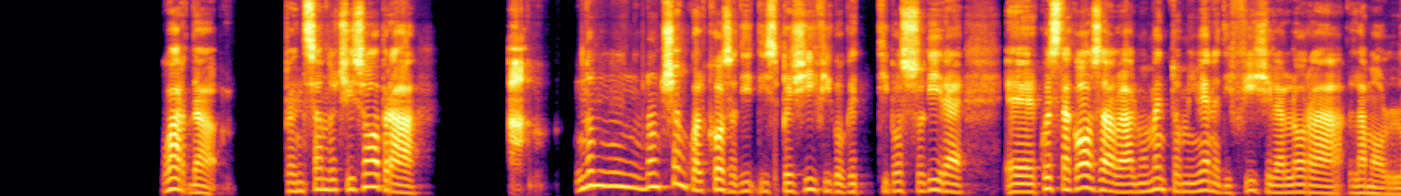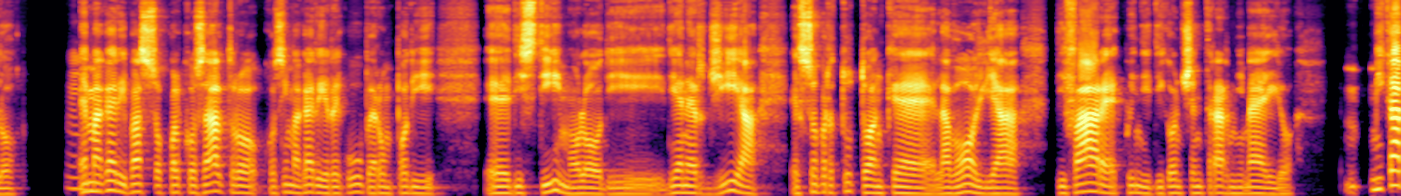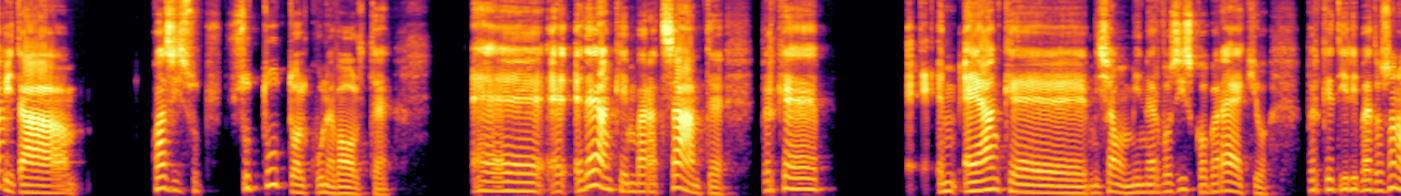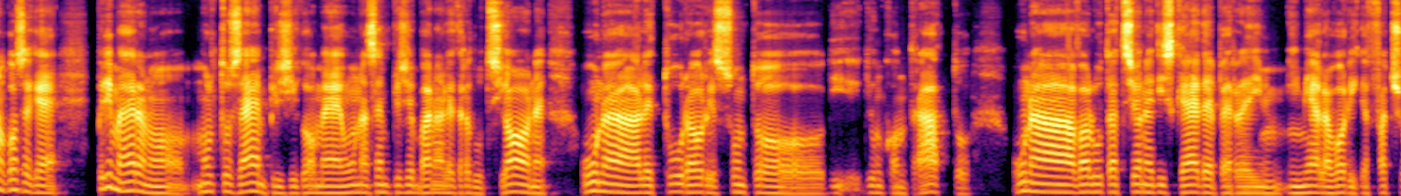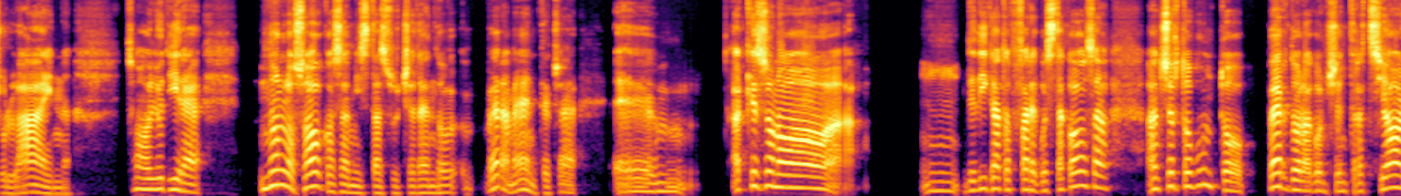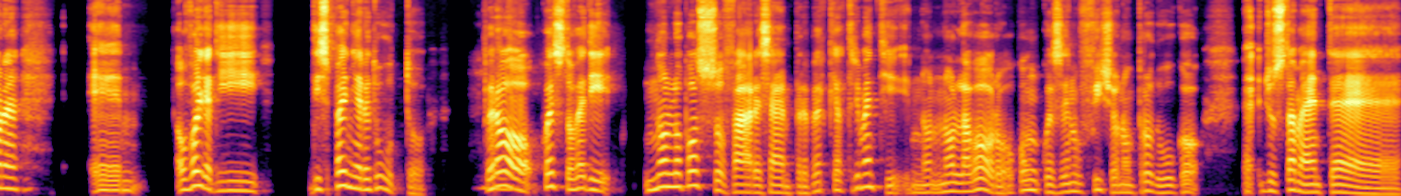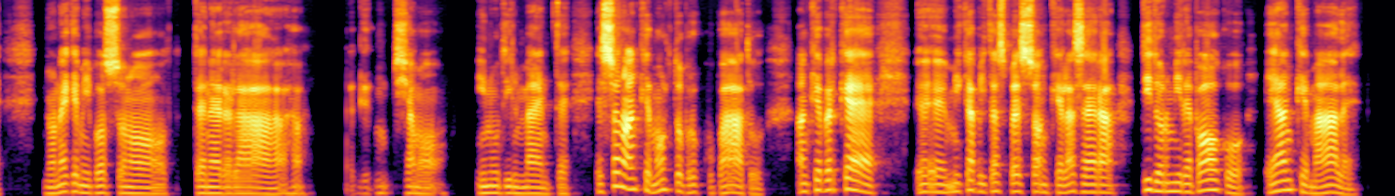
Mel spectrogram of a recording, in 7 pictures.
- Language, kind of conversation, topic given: Italian, advice, Perché faccio fatica a concentrarmi e a completare i compiti quotidiani?
- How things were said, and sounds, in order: unintelligible speech; "cioè" said as "ceh"; laughing while speaking: "la"; "diciamo" said as "iciamo"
